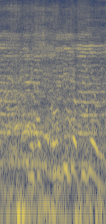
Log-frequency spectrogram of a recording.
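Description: Party music with a singing voice over low drum beats, mixed with crowd chatter.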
